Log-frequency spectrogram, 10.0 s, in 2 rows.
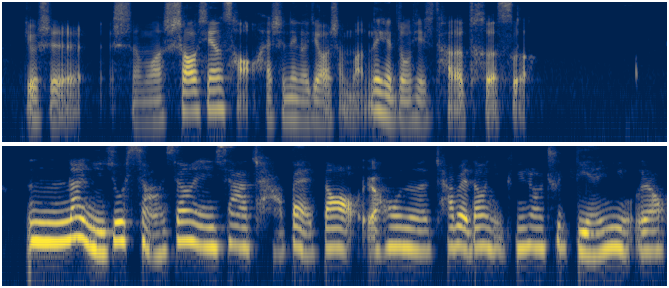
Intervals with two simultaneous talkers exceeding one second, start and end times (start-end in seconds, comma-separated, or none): none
